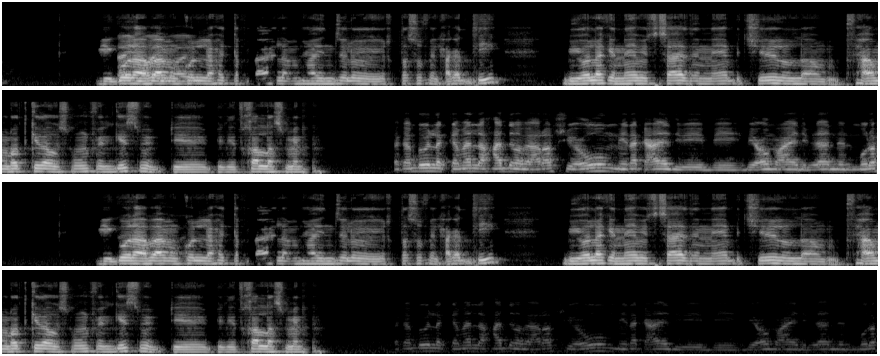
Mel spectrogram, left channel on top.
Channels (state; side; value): normal; both; correlation 0.91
